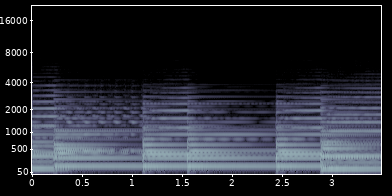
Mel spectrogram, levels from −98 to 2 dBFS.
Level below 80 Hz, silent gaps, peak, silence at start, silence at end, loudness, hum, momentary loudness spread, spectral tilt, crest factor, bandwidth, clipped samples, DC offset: -68 dBFS; none; -20 dBFS; 0 s; 0 s; -34 LUFS; none; 6 LU; -7.5 dB/octave; 14 dB; 4.4 kHz; under 0.1%; under 0.1%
